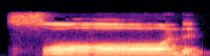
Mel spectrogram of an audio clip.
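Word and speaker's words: صاد: এটির নাম শিন শিন শিন এরপরের এটির নাম সদ সদ এটি সদ আচ্ছা এই হরফটি বলি হ্যাঁ অনেকেই কি উচ্চারণ করেন সোয়াদ হ্যাঁ ওয়া এর সঙ্গে ওয়াও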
